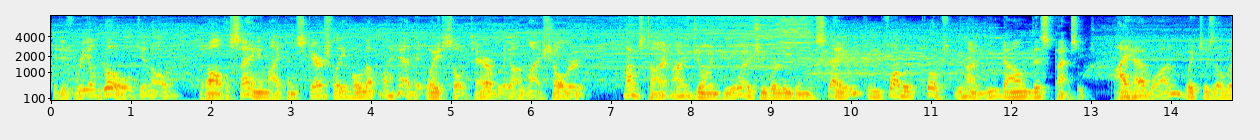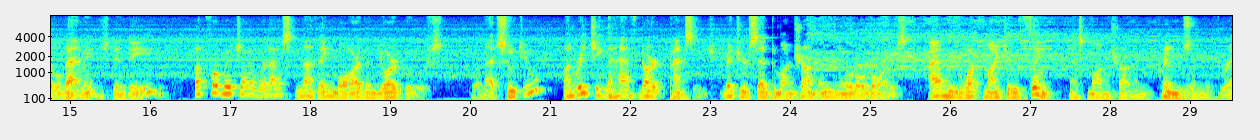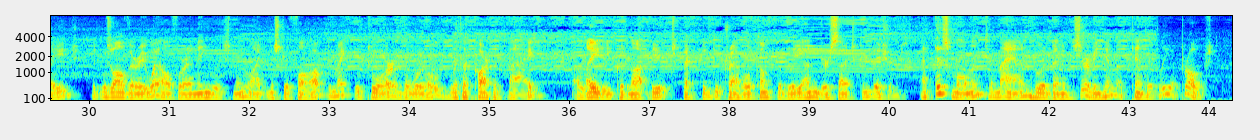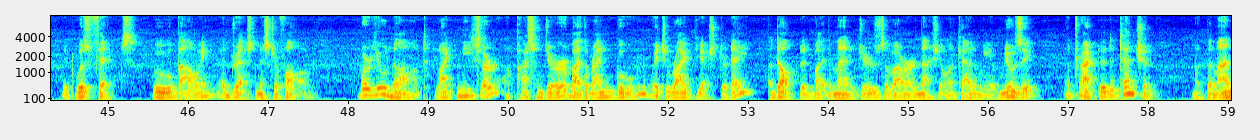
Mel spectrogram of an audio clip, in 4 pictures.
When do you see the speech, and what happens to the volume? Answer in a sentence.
You can hear the speech from 0.0 to 58.9 s, at a steady volume.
